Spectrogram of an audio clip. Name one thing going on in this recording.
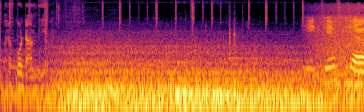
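A car's engine and tyres rumble steadily while driving.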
